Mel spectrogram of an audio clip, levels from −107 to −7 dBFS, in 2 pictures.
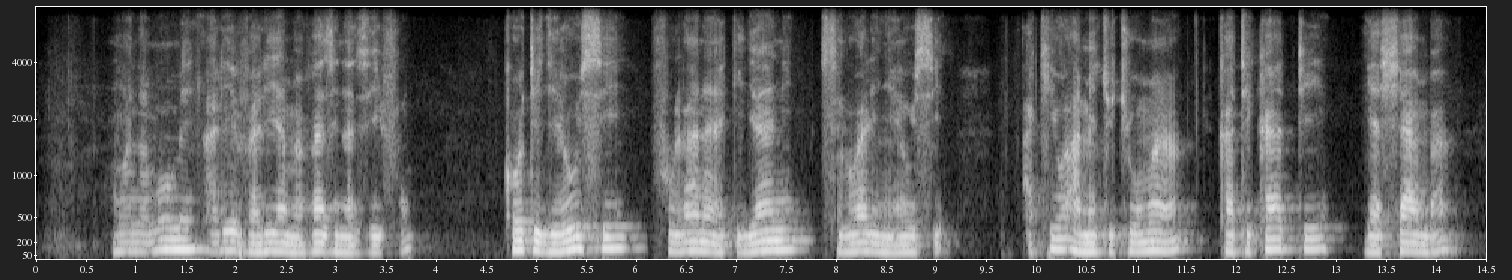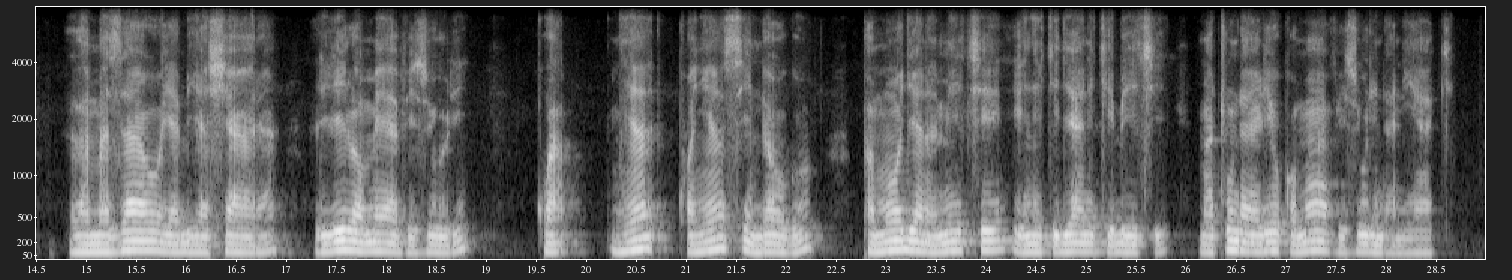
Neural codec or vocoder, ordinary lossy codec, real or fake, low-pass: none; Opus, 24 kbps; real; 7.2 kHz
